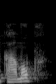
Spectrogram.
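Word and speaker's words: Gamow: 조지 가모프. 가모나 또는 가모프라 그래. 원래 뭐 미국식 현재 발음 자체는 우리가 영어로 이야기를 하면 가모가 되지만 원래 이 사람은 러시아 사람에서 가모프.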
